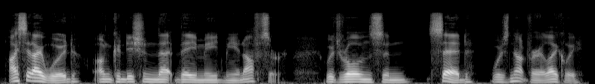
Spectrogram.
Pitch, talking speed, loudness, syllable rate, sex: 110 Hz, 190 wpm, -18 LUFS, 5.6 syllables/s, male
